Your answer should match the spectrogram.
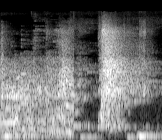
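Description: Voices fade over the first second, then comes a sharp whooshing burst of noise, about half a second long, a little after a second in.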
